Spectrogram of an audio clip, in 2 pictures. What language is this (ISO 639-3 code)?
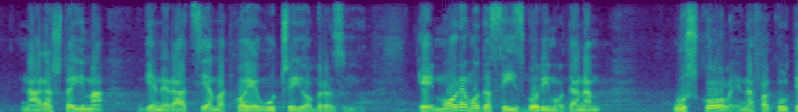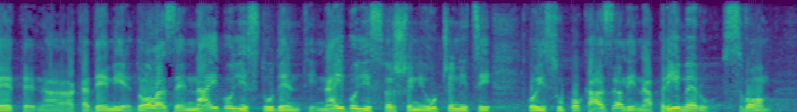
srp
